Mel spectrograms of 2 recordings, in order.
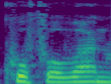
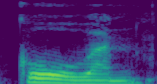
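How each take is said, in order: First: The middle consonant is a clear, breathy f. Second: The middle consonant sounds like a w. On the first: The speaker calls it right. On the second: The speaker calls it wrong.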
